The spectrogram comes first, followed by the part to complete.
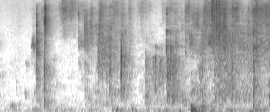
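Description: Faint, on-and-off rustling of papers, with a few small knocks as things are handled on desks.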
